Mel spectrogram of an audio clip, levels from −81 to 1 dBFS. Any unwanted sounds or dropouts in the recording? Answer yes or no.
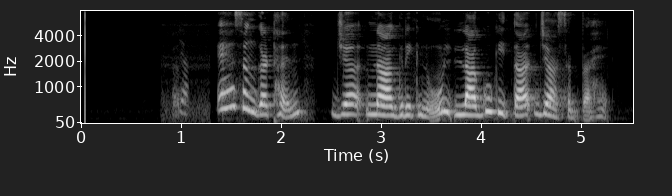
yes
